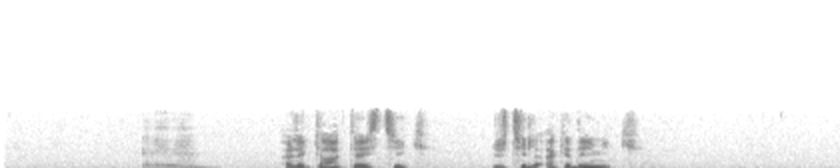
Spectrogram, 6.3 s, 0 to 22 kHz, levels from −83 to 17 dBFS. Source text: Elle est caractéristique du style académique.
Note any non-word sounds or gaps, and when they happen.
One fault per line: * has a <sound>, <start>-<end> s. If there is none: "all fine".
* has a throat clearing, 1.0-1.7 s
